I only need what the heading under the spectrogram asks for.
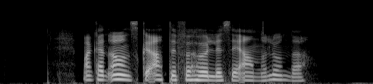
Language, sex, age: Swedish, female, 30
